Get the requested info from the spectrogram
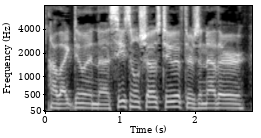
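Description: A man's voice: mid-range voice, fairly even intonation, brisk, clear, resonant tone. A man co-hosting a podcast in casual group chat, speaking in a rambling, hesitant way. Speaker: podcast co-host.

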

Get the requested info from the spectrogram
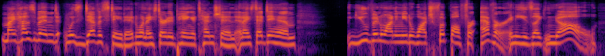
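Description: Bright-voiced, chatty American woman on radio. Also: medium pitch, animated, unhurried, no echo. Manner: chatty, emphatic storytelling. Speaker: fill-in radio co-host. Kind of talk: casual radio chat.

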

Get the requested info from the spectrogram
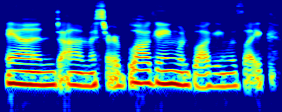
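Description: A woman's voice: deep voice, flat delivery, measured pace, dry recording, studio quality. Chatty woman from New Hampshire. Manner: chatty storytelling, laughs often. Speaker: podcast guest, fitness entrepreneur. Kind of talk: casual interview chat.

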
